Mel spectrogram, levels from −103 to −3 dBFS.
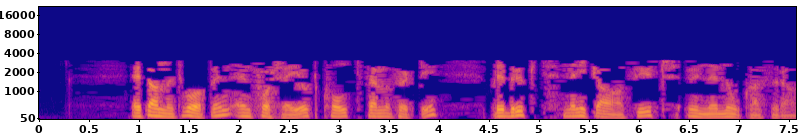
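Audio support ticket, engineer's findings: Watery, swirly speech, nothing above 3 kHz, throughout. Likely MP3 compression at a very low bitrate, around 8 kbps: treble cut, weak frequency lines dropping in and out between frames.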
